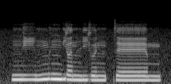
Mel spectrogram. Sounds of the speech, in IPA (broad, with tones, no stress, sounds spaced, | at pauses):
n̪ iː˧ m ɪ˥ ŋ j ɐ˧ n j ɵ˨ n t̪ ɛː˨ m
